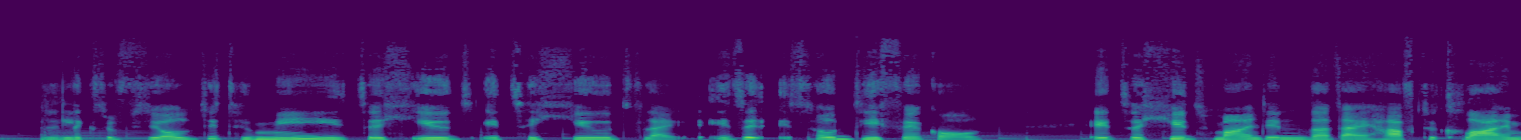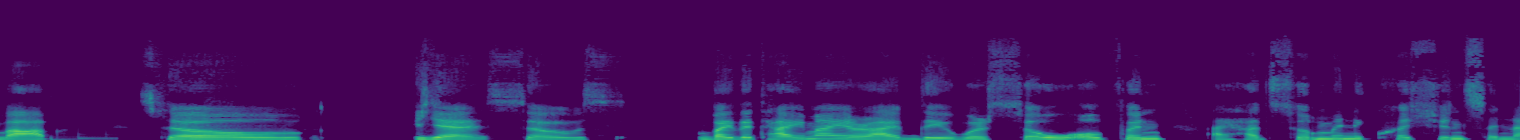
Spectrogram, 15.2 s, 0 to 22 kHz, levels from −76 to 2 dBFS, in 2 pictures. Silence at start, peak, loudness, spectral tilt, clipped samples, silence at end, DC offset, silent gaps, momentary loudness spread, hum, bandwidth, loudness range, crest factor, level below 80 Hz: 0.2 s; -4 dBFS; -25 LUFS; -5 dB/octave; under 0.1%; 0 s; under 0.1%; none; 9 LU; none; 16 kHz; 4 LU; 20 dB; -60 dBFS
